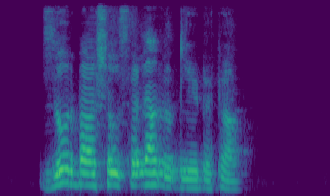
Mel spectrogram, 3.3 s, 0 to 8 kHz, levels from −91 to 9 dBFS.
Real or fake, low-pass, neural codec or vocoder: fake; 7.2 kHz; codec, 44.1 kHz, 1.7 kbps, Pupu-Codec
